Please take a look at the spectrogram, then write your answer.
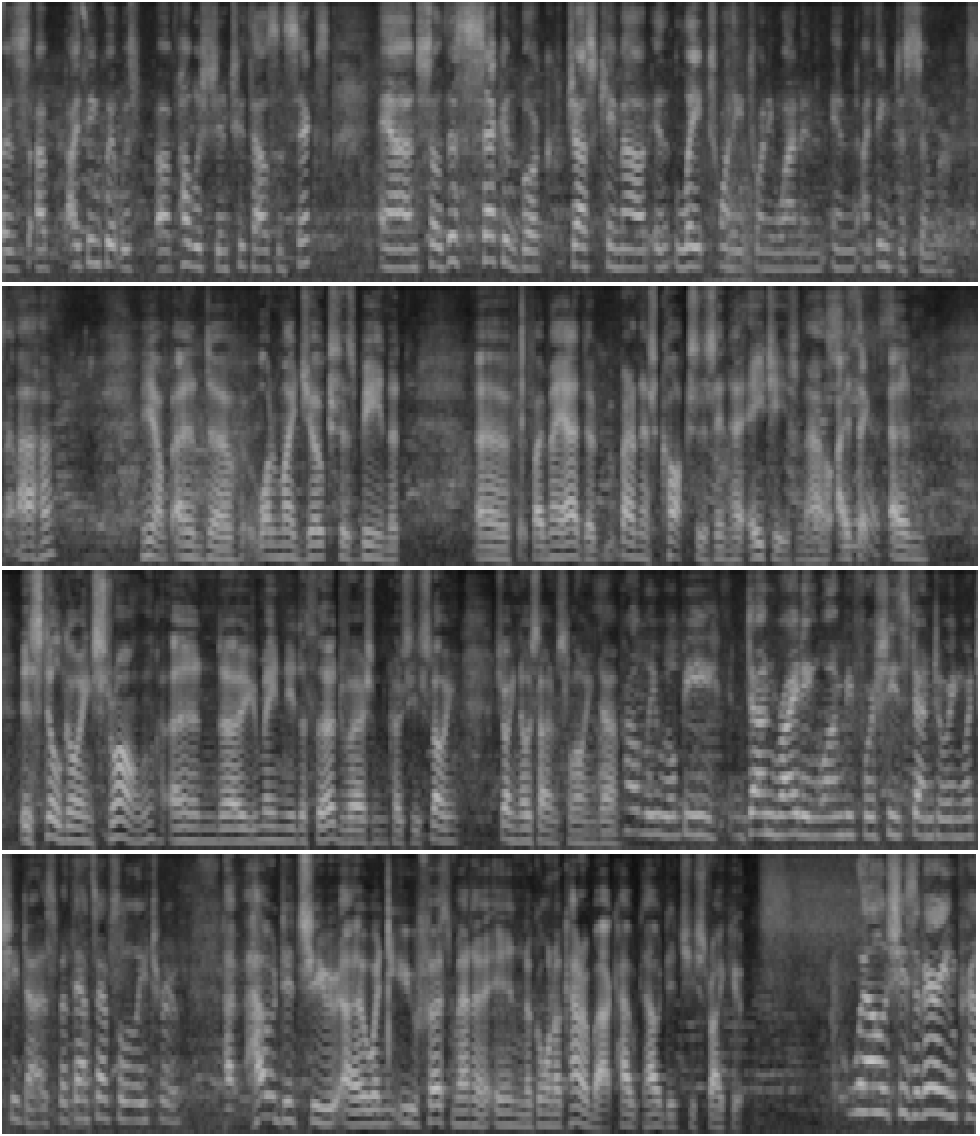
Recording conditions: busy venue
